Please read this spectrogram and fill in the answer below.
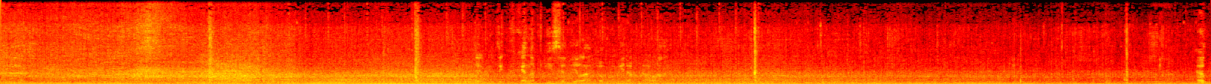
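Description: Mercedes-Benz Sprinter van's diesel engine and road noise heard from inside the cab while driving, a steady low rumble that is heaviest in the first few seconds as the van gets moving.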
